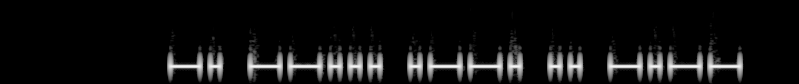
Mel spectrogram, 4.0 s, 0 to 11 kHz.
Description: Morse code, heard as a keyed tone, about 24 wpm, 700 Hz. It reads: N7PIY
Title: Speed Racing - USA 1x3 Call Signs 20wpm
